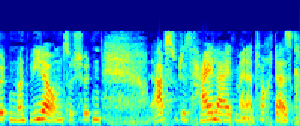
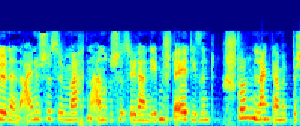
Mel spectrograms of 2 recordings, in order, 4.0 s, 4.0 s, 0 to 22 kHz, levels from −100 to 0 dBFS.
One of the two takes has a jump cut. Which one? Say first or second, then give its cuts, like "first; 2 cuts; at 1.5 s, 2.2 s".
first; 1 cut; at 2.0 s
